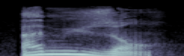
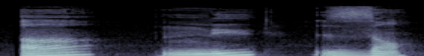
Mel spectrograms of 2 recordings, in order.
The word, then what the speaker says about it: amusant: Amusant. Final T not pronounced. You've got only one S here between the vowels, so it's really this Z sound. Amusant.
